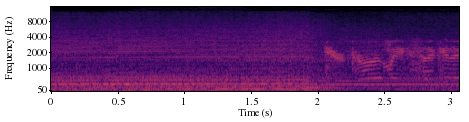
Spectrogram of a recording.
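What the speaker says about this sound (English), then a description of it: "Here comes the Le Mans car that lost its grip" A Le Mans race car in a racing video game, a steady engine drone with a tonal whine that shifts as it passes, with a voice talking over it near the end.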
